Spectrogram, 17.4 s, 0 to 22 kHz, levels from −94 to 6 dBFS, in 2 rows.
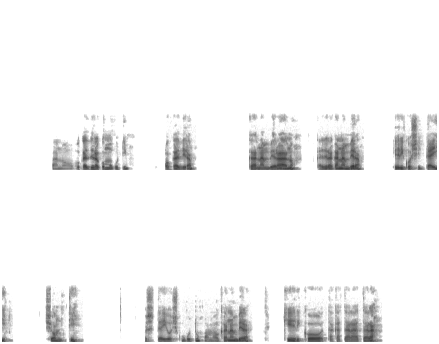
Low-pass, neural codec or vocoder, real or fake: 7.2 kHz; none; real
